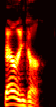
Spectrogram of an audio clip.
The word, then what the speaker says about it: Berenger: Tom Bergeron. I almost said Bergeron. How do you say his name? Berenger. – Yeah, Tom Berenger. – Berenger, yes. Charlie Sheen, Wesley Snipes is in it.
